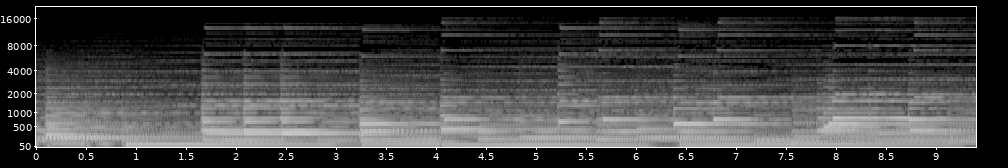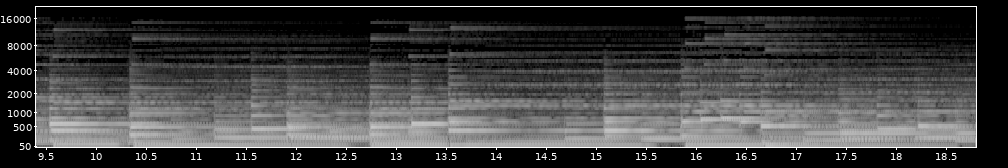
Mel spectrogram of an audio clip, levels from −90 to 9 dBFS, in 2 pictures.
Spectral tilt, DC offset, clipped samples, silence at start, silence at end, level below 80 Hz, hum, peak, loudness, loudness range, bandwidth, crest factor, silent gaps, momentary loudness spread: -7.5 dB/octave; under 0.1%; under 0.1%; 0 s; 0 s; -30 dBFS; none; -4 dBFS; -21 LUFS; 2 LU; 16.5 kHz; 16 dB; none; 7 LU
